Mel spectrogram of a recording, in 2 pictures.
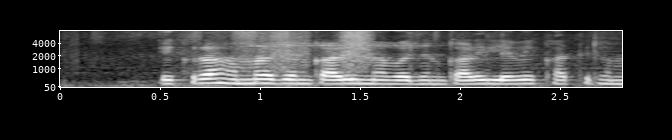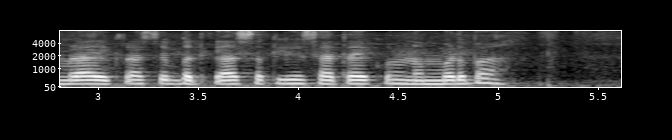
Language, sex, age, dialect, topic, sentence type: Magahi, female, 31-35, Western, banking, question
